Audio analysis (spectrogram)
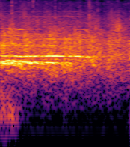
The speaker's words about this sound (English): Holy cow, that was amazing. Another round of applause for our last set of performance here. My gosh.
